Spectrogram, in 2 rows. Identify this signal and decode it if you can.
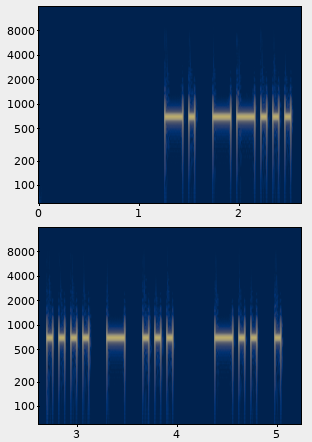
Morse code, heard as a keyed tone, about 20 wpm, 700 Hz. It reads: N7HTS DE
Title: USA Callsign DE Callsign 20wpm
